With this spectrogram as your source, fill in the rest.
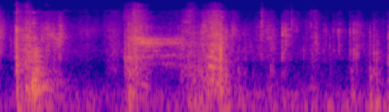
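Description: Plastic drawers rattle as they are carried.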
